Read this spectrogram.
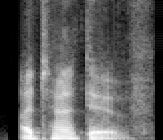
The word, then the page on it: attentive: American English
